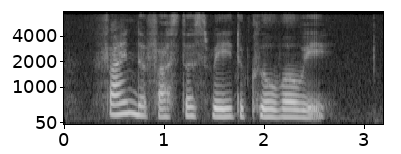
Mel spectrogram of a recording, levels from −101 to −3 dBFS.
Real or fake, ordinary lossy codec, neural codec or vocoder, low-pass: real; none; none; 7.2 kHz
